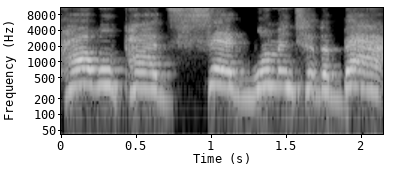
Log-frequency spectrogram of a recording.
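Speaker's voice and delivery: yelling, high-pitched. Recounting a man who came close and yelled in the speaker's ear; retelling a yell. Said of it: "yelled right in my ear".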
